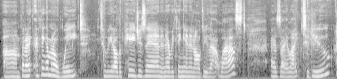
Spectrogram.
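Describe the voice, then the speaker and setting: A woman hosting a casual crafting tutorial, chatty and rambling, sometimes dropping to a near-whisper, her voice a little hoarse. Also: on the high side, bright, forceful tone, a little hiss or hum. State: slightly hoarse, losing her voice. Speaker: craft channel host.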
